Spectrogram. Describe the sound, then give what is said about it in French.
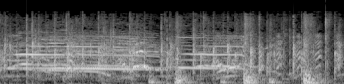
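An audience claps and cheers for Jacques Rougeau for a few seconds, dense and steady throughout, with whoops and raised voices ringing over the rapid patter of many hands. “On l'applaudit, Jacques Rougeau.”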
